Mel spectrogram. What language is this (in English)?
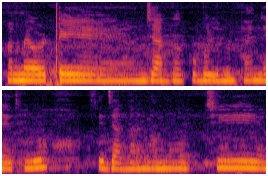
Odia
